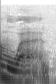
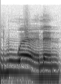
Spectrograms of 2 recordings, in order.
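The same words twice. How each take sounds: First: موال stopped on the l, slowly: "muwaal"; pausal sukun. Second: موالا ending in an audible "-lan"; tanwin on the lam. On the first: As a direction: close موال on a bare l, no vowel or n. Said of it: "فوقف عليه بالسكون على لغة ربيعة". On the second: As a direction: sound the n at the end of موالا: "muwaalan". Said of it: "فنونت اللام فصار". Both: Shown as a demonstration.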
